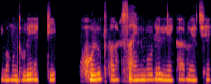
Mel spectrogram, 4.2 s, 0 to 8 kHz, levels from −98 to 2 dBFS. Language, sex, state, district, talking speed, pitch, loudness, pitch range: Bengali, male, West Bengal, North 24 Parganas, 125 wpm, 175 Hz, -24 LUFS, 170-180 Hz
